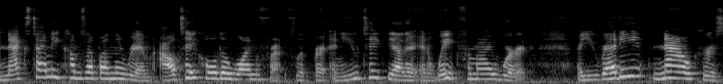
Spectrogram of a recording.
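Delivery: ordinary delivery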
